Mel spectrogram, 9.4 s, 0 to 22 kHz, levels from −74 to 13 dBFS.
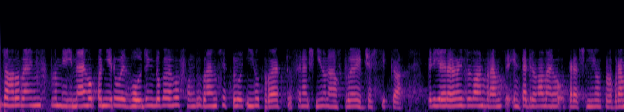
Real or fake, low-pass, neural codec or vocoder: fake; 3.6 kHz; codec, 16 kHz in and 24 kHz out, 0.6 kbps, FireRedTTS-2 codec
